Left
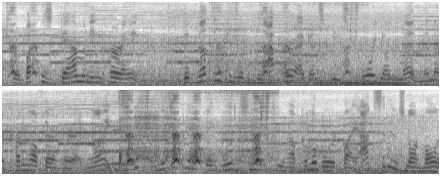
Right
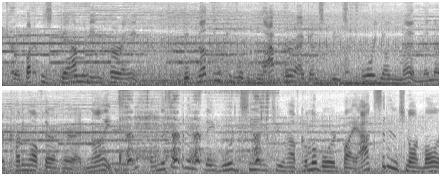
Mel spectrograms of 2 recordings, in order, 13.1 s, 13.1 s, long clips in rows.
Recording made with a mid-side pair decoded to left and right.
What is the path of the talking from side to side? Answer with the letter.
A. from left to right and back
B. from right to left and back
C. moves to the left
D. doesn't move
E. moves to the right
D.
